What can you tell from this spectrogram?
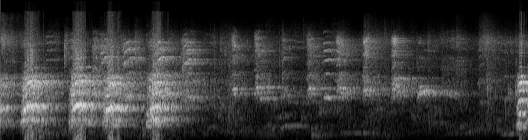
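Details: German Shorthaired Pointer puppies from a litter at six weeks old: several loud sharp yips near the start, then overlapping high whining whimpers and squeals from multiple pups.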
